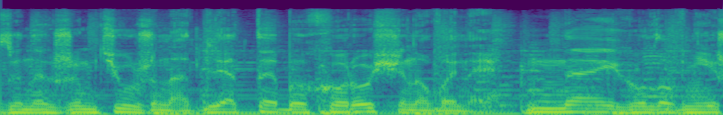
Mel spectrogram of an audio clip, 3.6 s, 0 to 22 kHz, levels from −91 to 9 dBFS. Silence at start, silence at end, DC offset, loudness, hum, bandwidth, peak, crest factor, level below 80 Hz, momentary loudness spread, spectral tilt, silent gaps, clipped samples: 0 s; 0 s; 1%; -9 LUFS; none; 16 kHz; 0 dBFS; 8 dB; -20 dBFS; 3 LU; -4.5 dB/octave; none; under 0.1%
